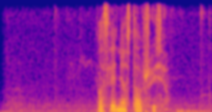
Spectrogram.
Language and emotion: Russian, neutral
